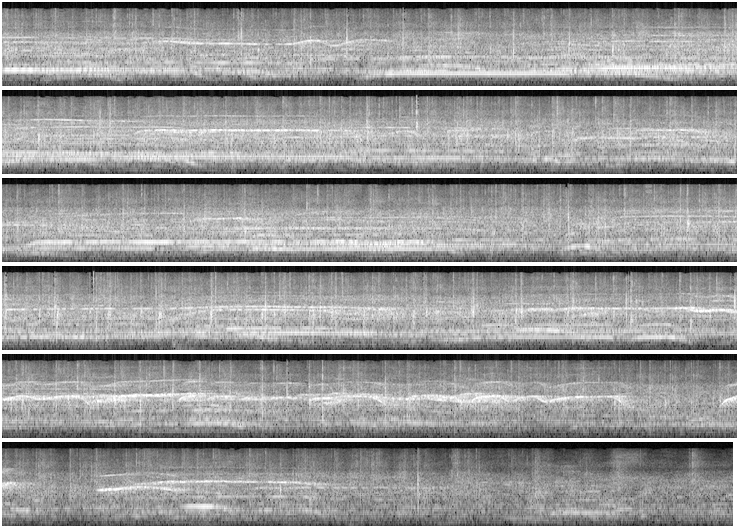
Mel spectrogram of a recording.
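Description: A large crowd cheers and shouts loudly in a big hall.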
